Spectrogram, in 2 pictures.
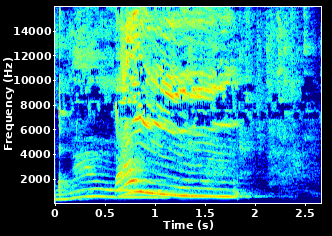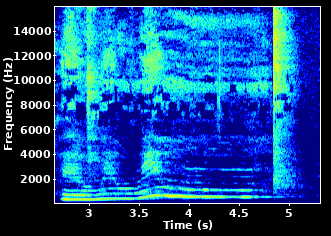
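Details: Pet Congo African grey parrot at play indoors; two long whistled phrases, the first loud and sweeping upward then holding, the second lower with an upward step, with faint clicks between.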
